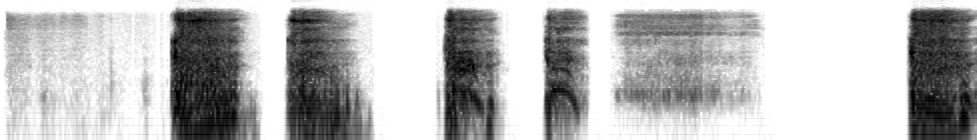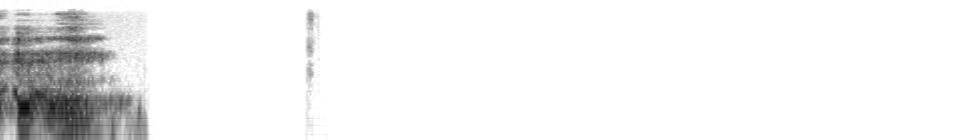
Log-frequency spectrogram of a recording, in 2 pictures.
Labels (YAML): expert_labels:
- quality: good
  cough_type: wet
  dyspnea: false
  wheezing: false
  stridor: false
  choking: false
  congestion: false
  nothing: true
  diagnosis: lower respiratory tract infection
  severity: mild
